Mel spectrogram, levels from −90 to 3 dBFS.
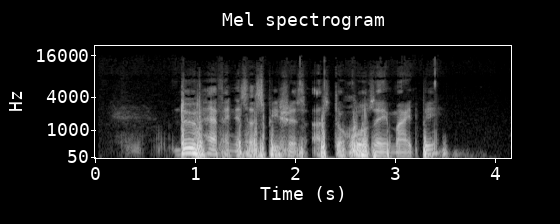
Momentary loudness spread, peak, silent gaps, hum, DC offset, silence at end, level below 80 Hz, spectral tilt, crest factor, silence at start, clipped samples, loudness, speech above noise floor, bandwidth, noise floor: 9 LU; -2 dBFS; none; none; under 0.1%; 0.65 s; -34 dBFS; -7.5 dB/octave; 16 dB; 0.8 s; under 0.1%; -17 LUFS; 45 dB; 11.5 kHz; -61 dBFS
